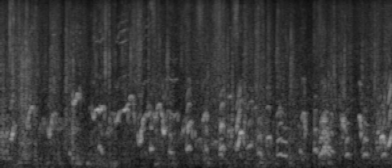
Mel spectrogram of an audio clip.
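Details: . Three-week-old white English cream golden retriever puppies walking and playing, trying out their first barks; a steady chorus of high, wavering whimpers and squeaky yips from several pups overlapping throughout.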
